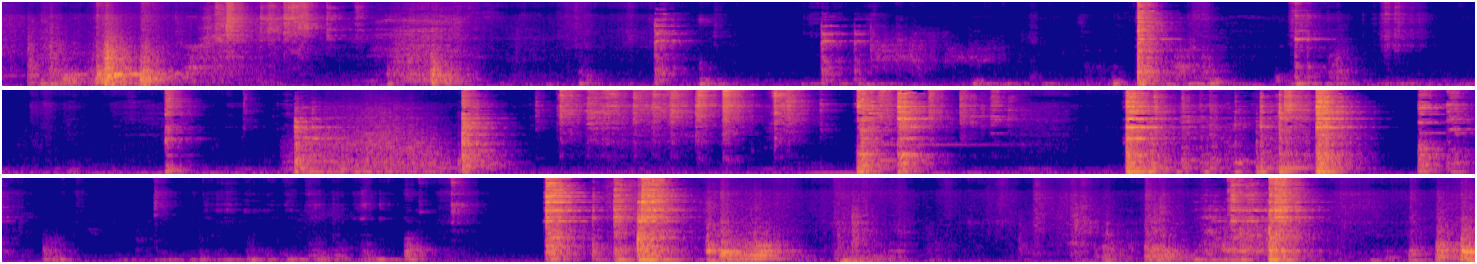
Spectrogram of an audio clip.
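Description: Knife and fork clinking and scraping against a ceramic plate while cutting cooked buffalo tongue, in irregular clusters of sharp strokes with short pauses between them.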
